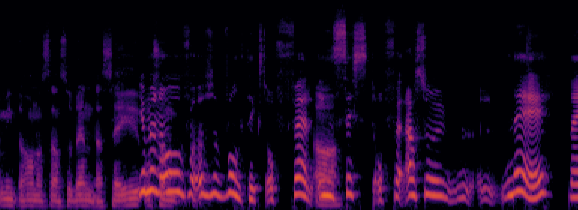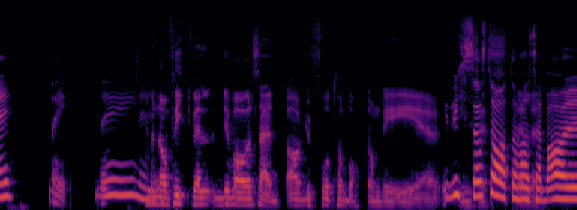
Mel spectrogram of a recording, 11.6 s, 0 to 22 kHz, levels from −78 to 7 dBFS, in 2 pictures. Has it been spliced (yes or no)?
no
